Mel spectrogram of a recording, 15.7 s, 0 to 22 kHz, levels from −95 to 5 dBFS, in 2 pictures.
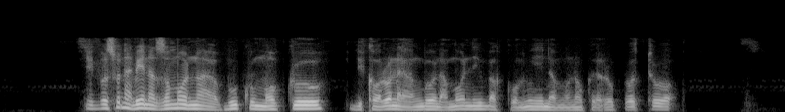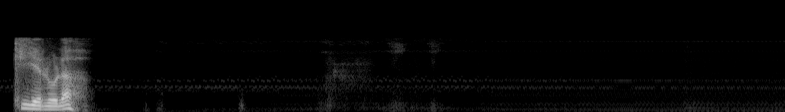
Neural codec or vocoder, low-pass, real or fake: codec, 16 kHz in and 24 kHz out, 0.6 kbps, FocalCodec, streaming, 4096 codes; 5.4 kHz; fake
